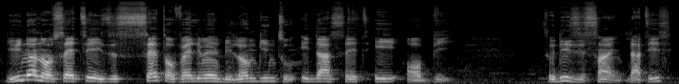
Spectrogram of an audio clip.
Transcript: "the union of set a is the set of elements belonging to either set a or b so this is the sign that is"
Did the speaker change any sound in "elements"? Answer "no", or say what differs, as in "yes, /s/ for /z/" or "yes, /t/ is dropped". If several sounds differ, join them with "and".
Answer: yes, /s/ is dropped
